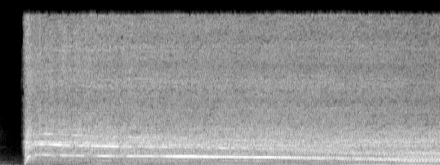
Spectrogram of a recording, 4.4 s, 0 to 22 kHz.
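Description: Power tool tightening Magnaflow exhaust bolts on a 1996 Camaro RS, starting abruptly with a loud, close whine that holds steady and slowly drops in pitch for several seconds.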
